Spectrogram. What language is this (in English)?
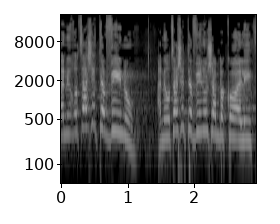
Hebrew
